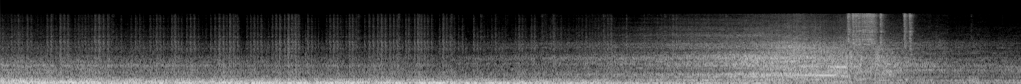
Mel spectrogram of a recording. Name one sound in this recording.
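A car drives along, its road noise heard from inside.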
